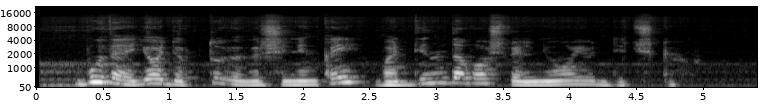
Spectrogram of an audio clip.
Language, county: Lithuanian, Vilnius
